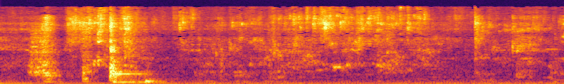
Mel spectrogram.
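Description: Quiet kitchen handling sounds: two light knocks in the first second, then faint water sounds, like a cloth being wetted or wrung at the sink.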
